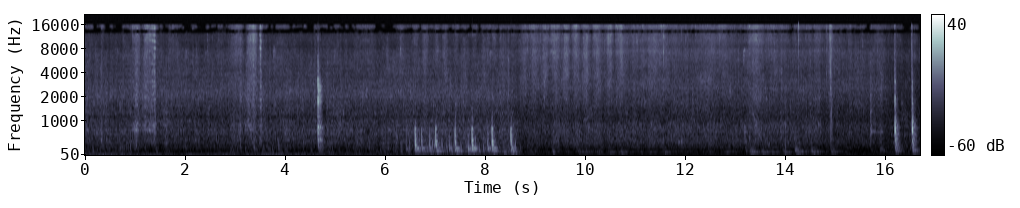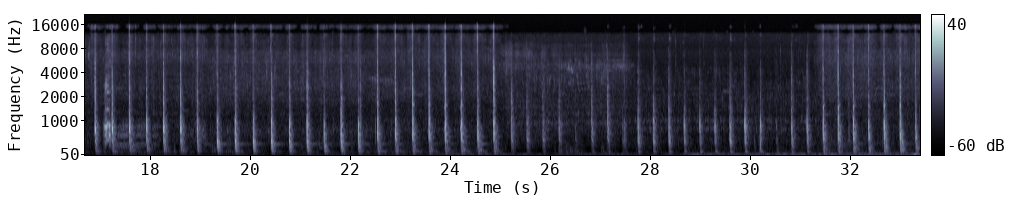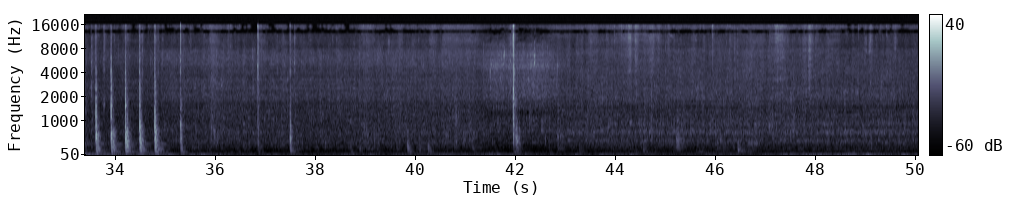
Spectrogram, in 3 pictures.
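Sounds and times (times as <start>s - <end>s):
cleaver chopping meat on wood: 16.2s - 35.4s.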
